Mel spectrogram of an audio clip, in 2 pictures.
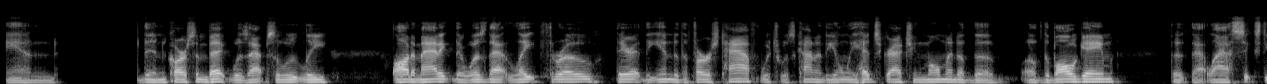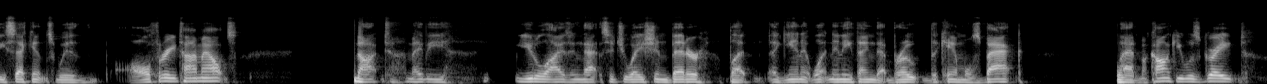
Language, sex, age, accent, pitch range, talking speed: English, male, 30-49, American, 105-125 Hz, 150 wpm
